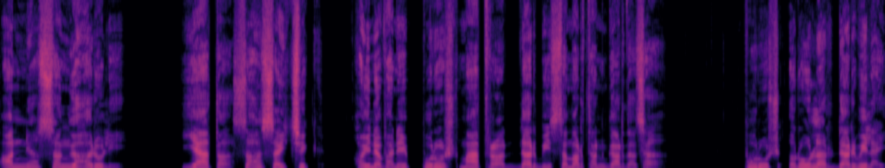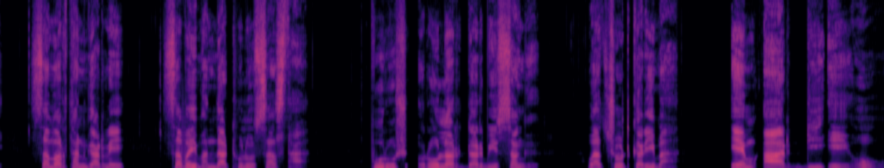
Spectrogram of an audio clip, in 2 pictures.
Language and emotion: Nepali, neutral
